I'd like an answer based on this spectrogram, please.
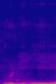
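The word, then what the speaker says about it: おにぎり: بذارید امتحان کنیم این کلمه رو شما چطوری تلفظ می‌کنید درستش تاکایاکی هستش و یا این یکی درستش اونی‌گیری هستش و همین طور این یکی کلمه درستش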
